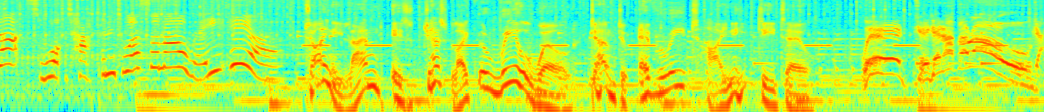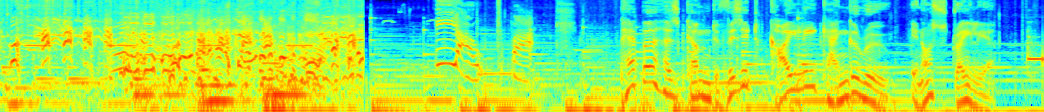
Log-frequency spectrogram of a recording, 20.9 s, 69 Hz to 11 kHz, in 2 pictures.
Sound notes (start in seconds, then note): 8.7 chuckles; 12.3 all laugh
